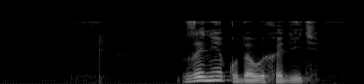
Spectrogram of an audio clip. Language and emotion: Russian, sad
